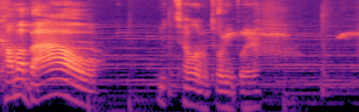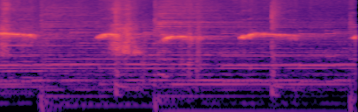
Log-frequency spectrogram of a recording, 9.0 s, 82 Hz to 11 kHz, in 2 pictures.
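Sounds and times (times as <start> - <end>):
speech: 0.1 - 1.4, 2.0 - 3.6
shrill whistle being blown: 4.2 - 5.1, 5.7 - 8.3.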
